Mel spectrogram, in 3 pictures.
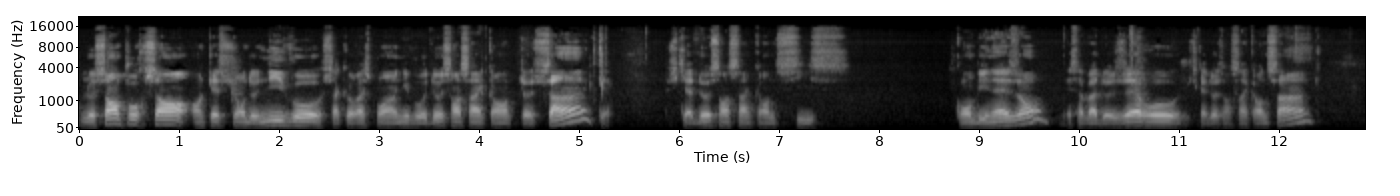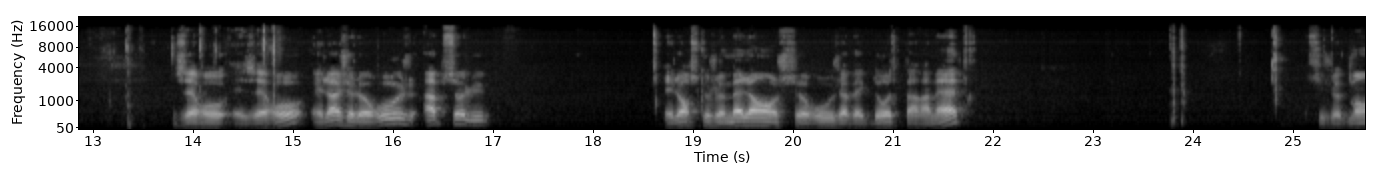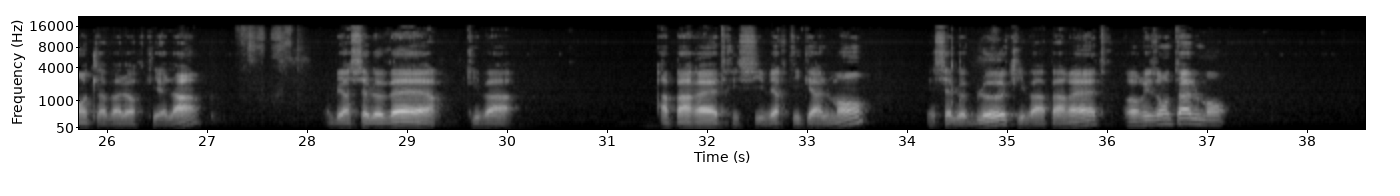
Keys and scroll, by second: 5.1 5, 13.2 Tab, 13.7-14.6 typing, 25.2 Up, 25.7-26.1 typing, 26.2-26.7 Up, 26.9 Up, 29.6-30.0 typing, 35.1 Up, 35.6 Up, 35.7 typing, 35.8-37.2 Up.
